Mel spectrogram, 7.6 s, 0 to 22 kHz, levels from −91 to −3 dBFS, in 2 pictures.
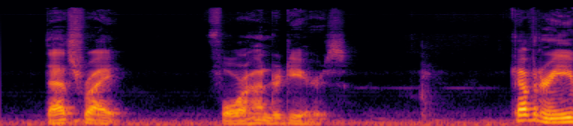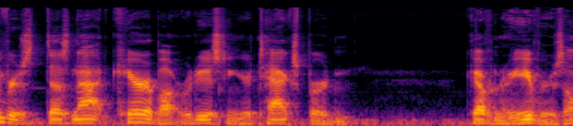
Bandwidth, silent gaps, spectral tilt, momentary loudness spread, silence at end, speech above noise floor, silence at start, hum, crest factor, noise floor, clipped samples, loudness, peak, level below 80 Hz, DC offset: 17 kHz; none; -6 dB/octave; 15 LU; 0 s; 22 dB; 0.05 s; none; 22 dB; -45 dBFS; under 0.1%; -24 LUFS; -4 dBFS; -42 dBFS; under 0.1%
